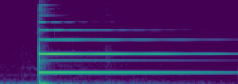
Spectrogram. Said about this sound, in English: From time to time, you will hear a chime.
